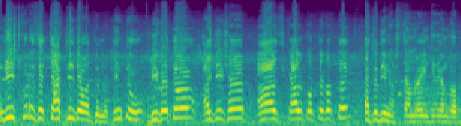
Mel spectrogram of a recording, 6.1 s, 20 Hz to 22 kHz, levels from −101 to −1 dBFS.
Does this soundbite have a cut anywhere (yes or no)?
no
